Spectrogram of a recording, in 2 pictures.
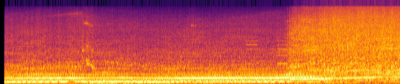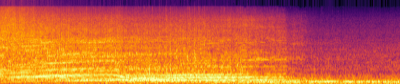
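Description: Car engine heard from inside the cabin, running steadily, then put to full throttle about six seconds in: a loud rush starts and the revs climb, drop at an upshift about ten and a half seconds in, and climb again before the throttle is lifted near the end.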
